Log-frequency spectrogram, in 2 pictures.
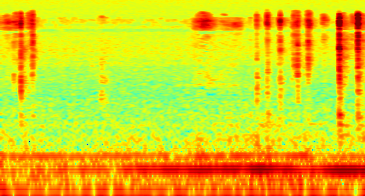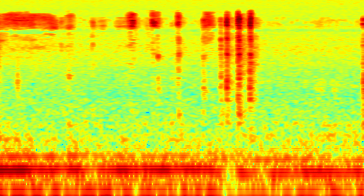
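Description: Fingertips of both hands type on a black laptop keyboard with red backlit plastic keys. Quick, irregular light clicks with bright tops sit over a steady low hum throughout.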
